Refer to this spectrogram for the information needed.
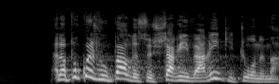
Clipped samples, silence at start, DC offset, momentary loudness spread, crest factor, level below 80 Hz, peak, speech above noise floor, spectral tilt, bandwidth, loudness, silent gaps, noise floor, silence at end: under 0.1%; 0.55 s; under 0.1%; 9 LU; 20 dB; -74 dBFS; -2 dBFS; 50 dB; -5.5 dB/octave; 13.5 kHz; -20 LUFS; none; -70 dBFS; 0 s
